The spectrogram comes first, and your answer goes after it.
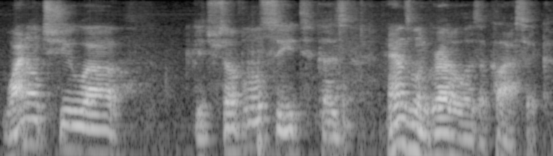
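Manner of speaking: lively, loud storyteller voice for a little listener; animated read-aloud for a kid; reading to a child. Acted.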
